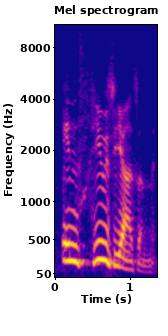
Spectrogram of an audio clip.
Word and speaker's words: enthusiasm: Enthusiasm. Enthusiasm. Enthusiasm. Practice this one. It's not easy, is it? Enthusiasm. Ending with an M. It's very important to hear the M at the end.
